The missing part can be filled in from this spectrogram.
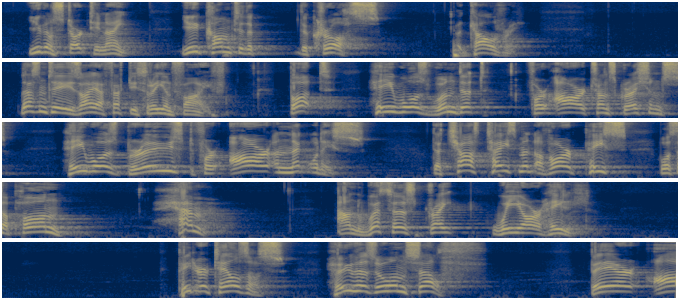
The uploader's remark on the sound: Gospel Audio from Ballyclare Gospel Hall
